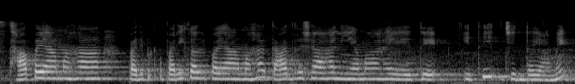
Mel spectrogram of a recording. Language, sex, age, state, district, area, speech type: Sanskrit, female, 18-30, Telangana, Ranga Reddy, urban, spontaneous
